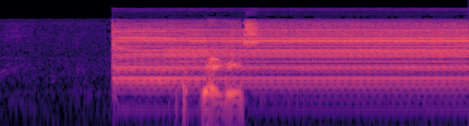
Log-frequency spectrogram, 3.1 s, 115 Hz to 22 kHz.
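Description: Alarm buzzer of a restored pink 1957 Westinghouse H-572T4 clock radio, starting abruptly and droning as a loud, steady harmonic buzz while someone briefly speaks over it.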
